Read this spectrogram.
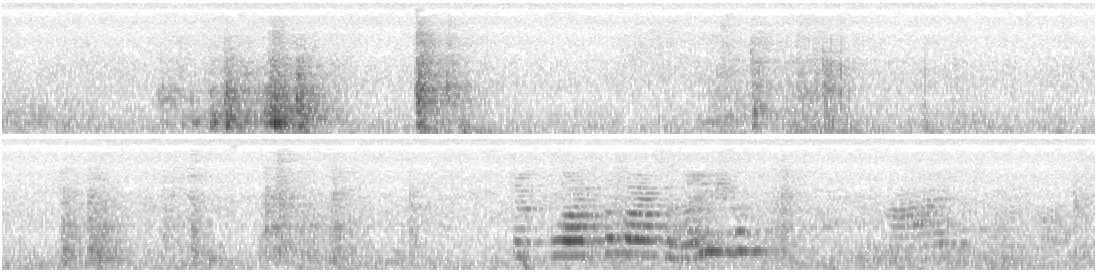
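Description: A drawer slides open and shut.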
